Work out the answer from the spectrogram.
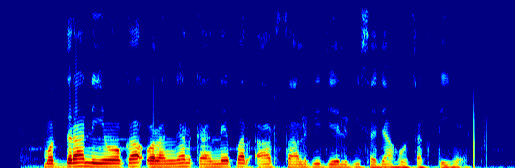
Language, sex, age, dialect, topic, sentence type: Hindi, male, 18-24, Awadhi Bundeli, banking, statement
